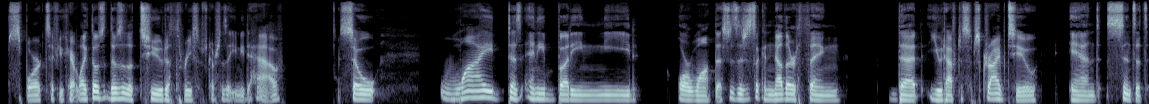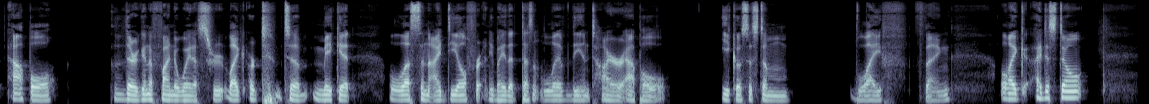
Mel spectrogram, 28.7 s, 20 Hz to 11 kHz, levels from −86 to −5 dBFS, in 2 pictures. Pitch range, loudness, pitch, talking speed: 110-130 Hz, -24 LUFS, 115 Hz, 150 wpm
